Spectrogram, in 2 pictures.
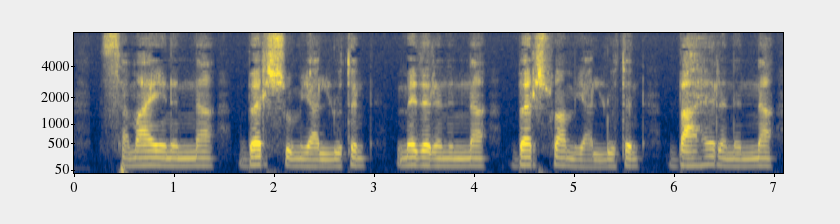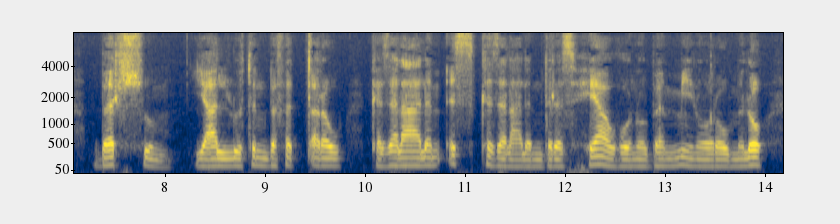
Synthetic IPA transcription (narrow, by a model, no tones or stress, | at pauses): səmajɪnɨnːa | bəɾsumjalːut̪ʰɨn | mɨd̪ɨɾɨnɨnːa | bəɾswamjalːut̪ʰɨn | baɦɨɾɨnɨnːa | bəɾsum | jalːut̪ʰɨnbəfət̪ʼːəɾəw | kʰəzəlaləmɨskʰəzəlaləmd̪ɨɾəshejawɦo̞no̞bəmːino̞ɾəwmɨlo̞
